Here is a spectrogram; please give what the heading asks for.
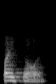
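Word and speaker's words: Poisson: what principle has uh slightly odd spellings okay so this is pronounced as poison for those equations okay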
